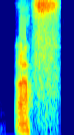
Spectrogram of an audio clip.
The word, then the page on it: AF: British English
